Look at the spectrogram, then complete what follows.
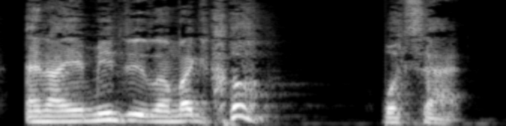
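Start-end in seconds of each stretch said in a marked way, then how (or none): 1.1-2.3 mock frightened, spooked, jumpy, startled voice. Recounting hearing a rustle when the wind blew: acting out past fright. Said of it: "at such a heightened level of fear".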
